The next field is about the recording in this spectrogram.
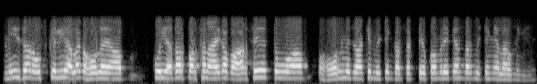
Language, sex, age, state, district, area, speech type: Hindi, male, 30-45, Rajasthan, Karauli, urban, conversation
